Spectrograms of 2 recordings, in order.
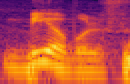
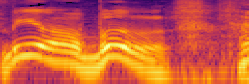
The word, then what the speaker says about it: Beowulf: Beowulf. – Beowulf.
